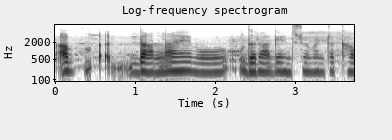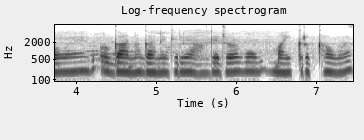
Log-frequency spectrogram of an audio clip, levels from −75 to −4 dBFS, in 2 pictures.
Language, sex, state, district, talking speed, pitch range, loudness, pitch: Hindi, female, Punjab, Pathankot, 170 wpm, 185-195 Hz, -24 LUFS, 190 Hz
